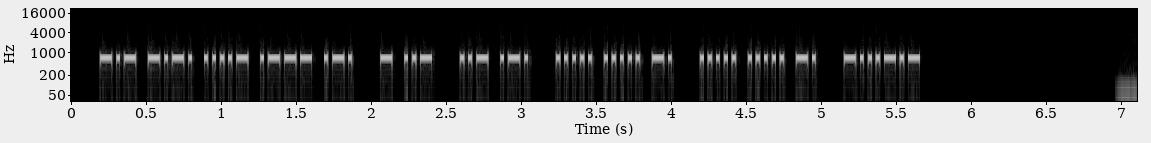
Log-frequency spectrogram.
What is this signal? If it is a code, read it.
Morse code, heard as a keyed tone, about 66 wpm, spaced as for 55 wpm, 700 Hz. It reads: KC4JR TU UR 55N 55N <BK>
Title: Speed-Racing Common QSO Phrases Encore - 45wpm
